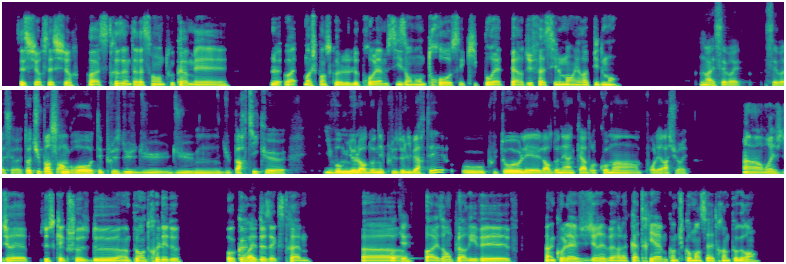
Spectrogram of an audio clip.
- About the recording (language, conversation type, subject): French, unstructured, Faut-il donner plus de liberté aux élèves dans leurs choix d’études ?
- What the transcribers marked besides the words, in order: none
